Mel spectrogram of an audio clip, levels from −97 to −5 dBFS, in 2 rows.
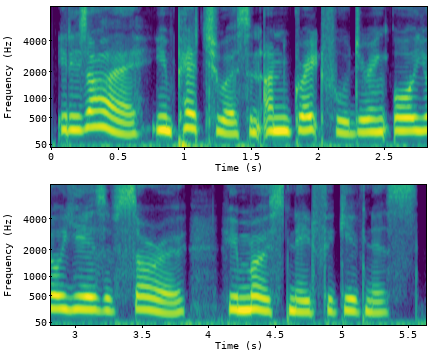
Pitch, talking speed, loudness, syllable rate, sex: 230 Hz, 150 wpm, -14 LUFS, 5.1 syllables/s, female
